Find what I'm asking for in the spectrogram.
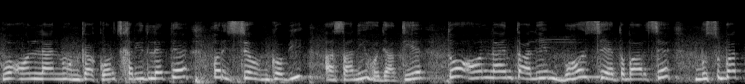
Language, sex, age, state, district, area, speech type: Urdu, male, 18-30, Delhi, North West Delhi, urban, spontaneous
